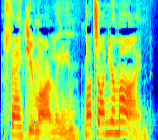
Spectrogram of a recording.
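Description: Woman as male talk radio host, audiobook character, smooth, relaxed, assured, lowish voice, slow delivery. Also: dry recording, dull audio. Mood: easy, assured.

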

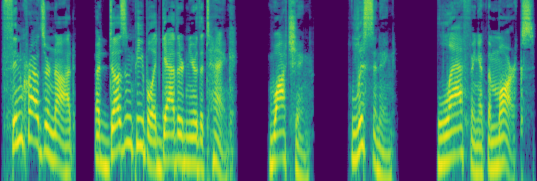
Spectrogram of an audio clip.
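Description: A man's voice: on the high side, fairly bright tone, no echo, clean studio sound, heavily acted. An actor playing an observant, wry teenage boy who tells his own story as scripted audiobook narration. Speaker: first-person audiobook narrator.

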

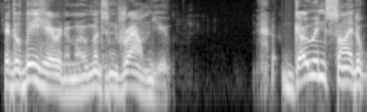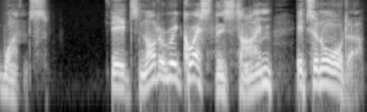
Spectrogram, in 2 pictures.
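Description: A man voicing a ship's third officer, brisk, clipped and politely firm. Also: medium pitch, sing-song, slightly rough, dry recording, clean studio sound, pitched above the performer's own voice, heavily acted.

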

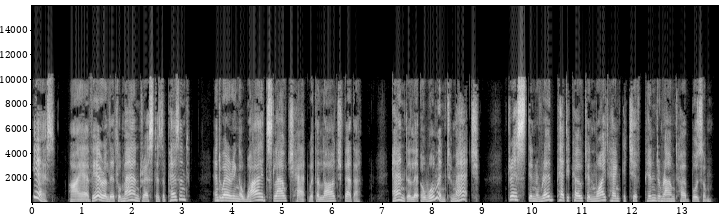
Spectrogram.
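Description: Storybook village girl, played by an adult woman: cheerful, sly, pleased with herself, raised pitch, very animated, close dry sound. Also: no room sound. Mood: pleased, confiding. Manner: slow, affectionate, pleased delivery. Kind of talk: children's storybook character voice.

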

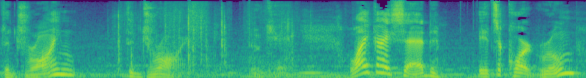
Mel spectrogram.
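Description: An actor playing a grumbling, sarcastic, world-weary landlord in an audio drama, wisecracking and exasperated. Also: male voice, medium pitch, wildly swooping pitch, takes it slowly, music in the background, heavily acted. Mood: reluctant, exasperated.

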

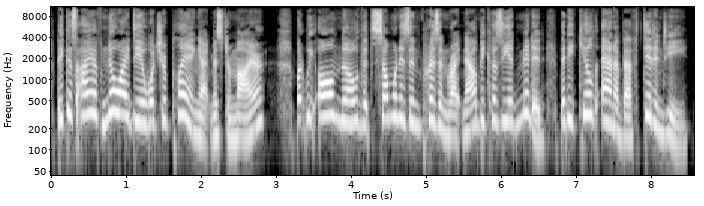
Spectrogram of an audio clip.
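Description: A man reading aloud and voicing a defiant, sharp-tongued young woman in a raised, high voice. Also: very animated, moderate pace, no room sound. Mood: accusing.

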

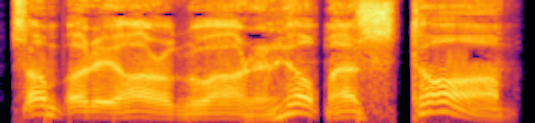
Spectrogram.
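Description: A man voicing an excited aged male servant who talks in folksy dialect. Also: on the low side, moderate pace, gravelly, no echo, clean studio sound, pitched above the performer's own voice, full character voice. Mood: frantic.

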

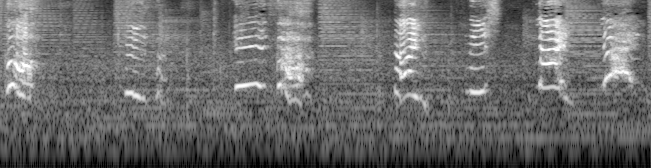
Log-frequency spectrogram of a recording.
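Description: Verführerische junge Frau mit hoher Stimme. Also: female voice, extremely high pitch, animated, drawn-out words, music in the background, full character voice, poor audio. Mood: terrified, screaming. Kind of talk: German audio horror drama acting.

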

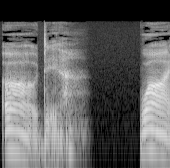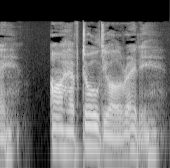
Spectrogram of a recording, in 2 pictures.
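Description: A reader acts a sick, exhausted male doctor in a literary story. He mutters and stalls, halting between phrases. The tone is weary and grudging. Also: mid-range voice. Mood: irritable.

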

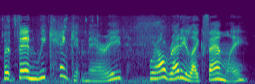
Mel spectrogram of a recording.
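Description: An actress playing an independent, restless young ranch heiress in a Western audio drama. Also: female voice, high voice, big pitch swings, moderate pace, mellow, slight background noise. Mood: taken aback.

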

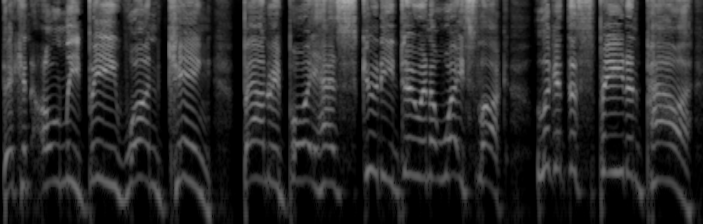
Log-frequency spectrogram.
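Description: A man's voice: very high voice, unhurried, fairly bright tone, dry recording, studio quality, pitched above the performer's own voice. A man voicing a boy who mimics a bombastic American wrestling commentator, hyped and announcing, in an audiobook story. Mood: bombastic hype. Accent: American, put on.

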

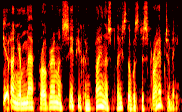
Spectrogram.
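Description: A man's voice: medium pitch, fairly quick, gravelly, darkish tone, dry recording. A man voicing a frightened older grandfather who speaks in an anxious, pleading way. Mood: firm.

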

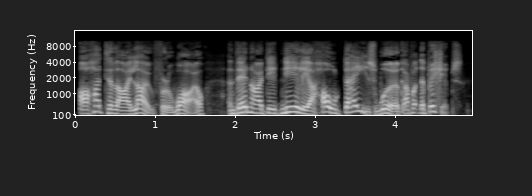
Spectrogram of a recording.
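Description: A man voicing a rough, working-class petty crook with ungrammatical common speech. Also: fairly high pitch, sing-song, a little fast, no room sound, pitched above the performer's own voice. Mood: cheeky.

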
